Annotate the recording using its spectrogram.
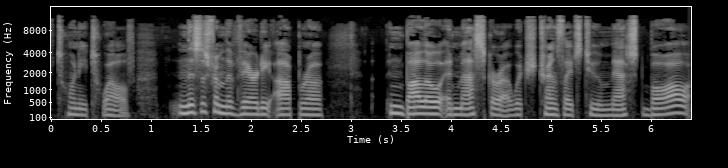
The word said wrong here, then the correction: Un ballo in maschera: I'll do it slowly. Un ballo in maschera. – Un ballo in maschera. No, that was terrible. – No, that's okay. Say maschera. – Maschera. – Now say maschera. – Maschera. – But you want the accent on the ma. Maschera. – Maschera. – That's right.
